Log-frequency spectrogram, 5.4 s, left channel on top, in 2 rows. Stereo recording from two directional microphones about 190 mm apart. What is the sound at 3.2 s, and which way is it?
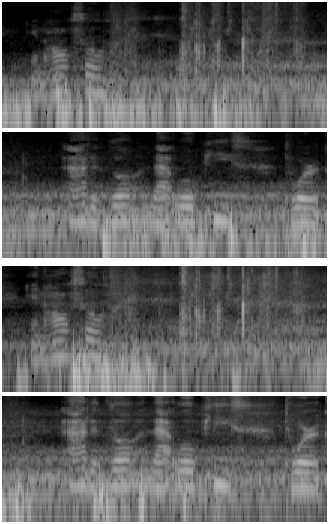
Speech, 5° right (ahead or behind).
